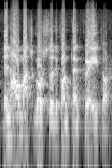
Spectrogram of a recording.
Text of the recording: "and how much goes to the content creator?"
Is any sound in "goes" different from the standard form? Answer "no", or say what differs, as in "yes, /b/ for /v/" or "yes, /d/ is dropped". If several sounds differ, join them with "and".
yes, /s/ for /z/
